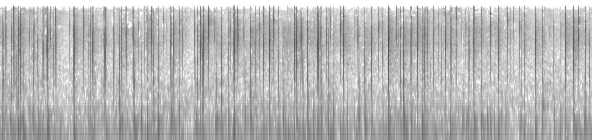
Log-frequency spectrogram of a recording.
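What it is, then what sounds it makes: Plastic phone case tapped and scratched with nails. Long acrylic nails tap and scratch a clear plastic phone case with colorful gummy bears embedded in it, lying on fur. Rapid, dense, bright clicks and scratchy crackles run throughout, each dying away almost instantly.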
